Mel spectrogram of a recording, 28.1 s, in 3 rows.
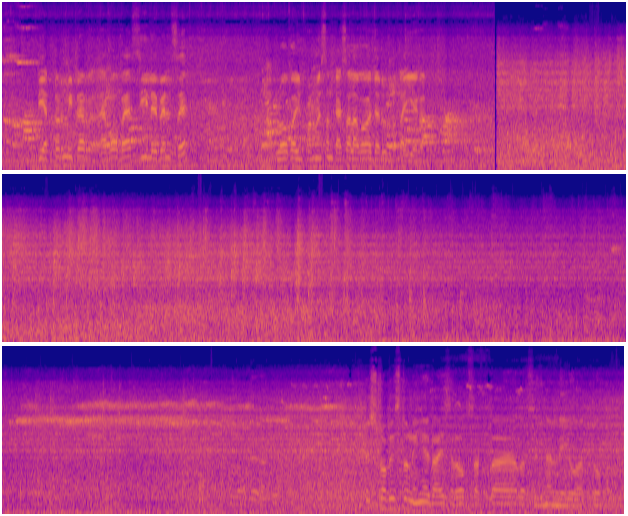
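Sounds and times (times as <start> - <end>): train wheels rumbling on rails: 0.0 - 28.0
wind noise on microphone: 7.4 - 26.6.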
